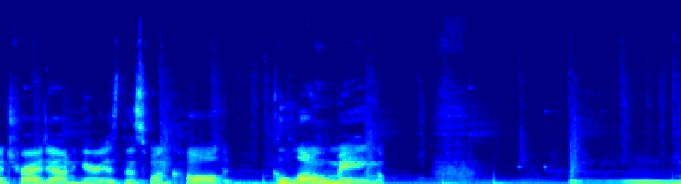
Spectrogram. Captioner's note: blows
